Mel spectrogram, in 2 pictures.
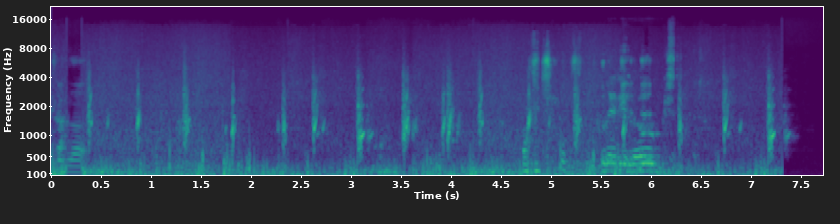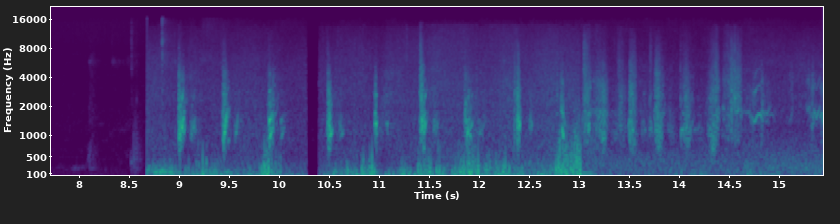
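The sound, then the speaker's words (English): Squeaking sand, also called singing sand, crunches and chirps in a steady series of sharp, high, squeaky pulses like footsteps, with a short silent break partway through before the rhythmic squeaking resumes. “It's called singing sand or squeaking sand.”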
